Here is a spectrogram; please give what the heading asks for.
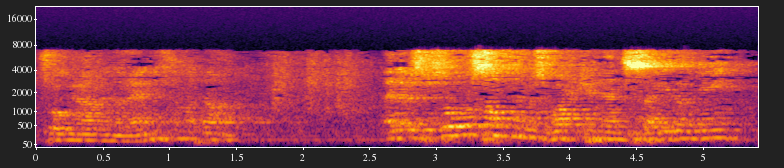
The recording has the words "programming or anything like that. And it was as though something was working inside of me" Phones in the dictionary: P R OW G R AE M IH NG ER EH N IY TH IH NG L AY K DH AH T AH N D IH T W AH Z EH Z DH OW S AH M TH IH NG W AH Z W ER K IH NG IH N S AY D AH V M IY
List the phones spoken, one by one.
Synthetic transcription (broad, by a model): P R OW G R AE M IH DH ER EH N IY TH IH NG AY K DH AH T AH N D IH T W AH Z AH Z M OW S AH M TH IH NG W AH Z W ER K IH NG IH N S AY D AH V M IY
